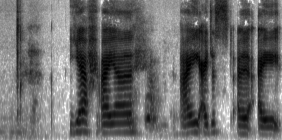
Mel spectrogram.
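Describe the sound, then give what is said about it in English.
Dogs barking excitedly in several loud bursts of high yapping barks and yips, with short pauses between volleys. “I'm sure you hear my dogs going crazy again.”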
